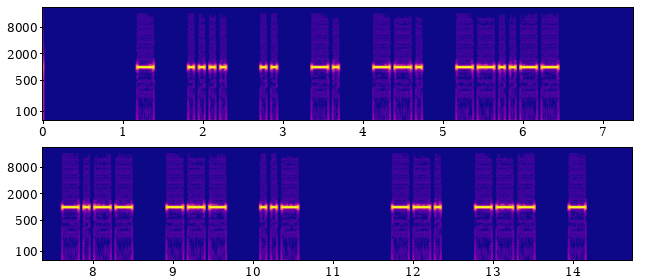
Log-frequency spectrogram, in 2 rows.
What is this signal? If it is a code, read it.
Morse code, heard as a keyed tone, about 18 wpm, spaced as for 12 wpm, 1000 Hz. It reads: THING, YOU GOT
